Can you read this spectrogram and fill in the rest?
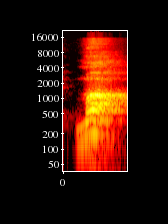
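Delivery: Ma called out high and loud as one syllable; teacher stressing the one-syllable Ma; emphatic ma. Shown as a demonstration. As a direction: belt out Ma as a single sound. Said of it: "this is one sound".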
